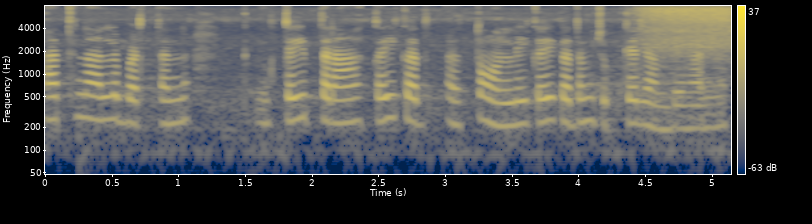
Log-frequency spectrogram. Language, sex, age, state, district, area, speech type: Punjabi, female, 30-45, Punjab, Mansa, urban, spontaneous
